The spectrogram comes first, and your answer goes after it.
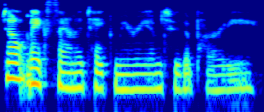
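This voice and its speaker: A woman's voice: low voice, fairly even intonation, normal speed, creaky, voice pushed down. A woman voicing an aggrieved, put-upon schoolgirl, the older sister, emphatically in a children's picture book. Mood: firm.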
